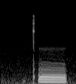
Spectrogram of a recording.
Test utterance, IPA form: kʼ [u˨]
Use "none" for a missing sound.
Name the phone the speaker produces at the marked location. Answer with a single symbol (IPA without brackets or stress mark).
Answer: u˨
